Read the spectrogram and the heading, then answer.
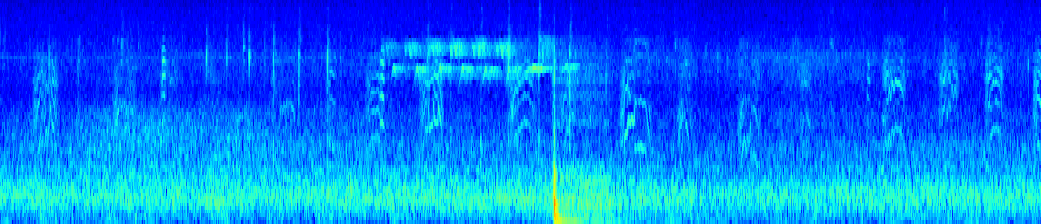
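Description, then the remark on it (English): Faint, high squeaky calls of two white-breasted nuthatches in an oak tree, low in amplitude, come in a short, soft series over steady breezy background noise as the wind blows, followed by a single sharp click. “They're both making low squeaky noises.”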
